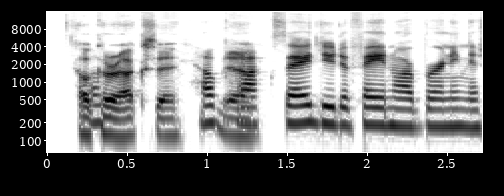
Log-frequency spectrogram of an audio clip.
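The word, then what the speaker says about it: Helcaraxë: Helcaraxe, yeah, Helcaraxe due to Feanor burning the ships and leaving Fingolfin and his people behind, which is a good reason to dislike him.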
